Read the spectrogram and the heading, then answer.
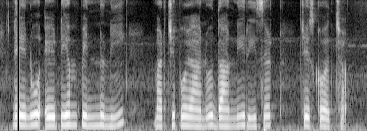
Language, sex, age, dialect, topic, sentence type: Telugu, female, 25-30, Telangana, banking, question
